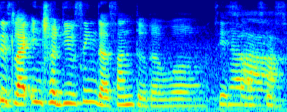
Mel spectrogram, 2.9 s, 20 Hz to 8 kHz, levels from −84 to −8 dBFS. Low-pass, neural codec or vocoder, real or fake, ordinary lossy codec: none; none; real; none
